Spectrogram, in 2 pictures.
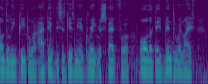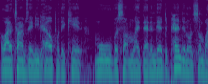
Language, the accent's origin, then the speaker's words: English; New York, United States; I'm from New York, where people are in a rush to go nowhere.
